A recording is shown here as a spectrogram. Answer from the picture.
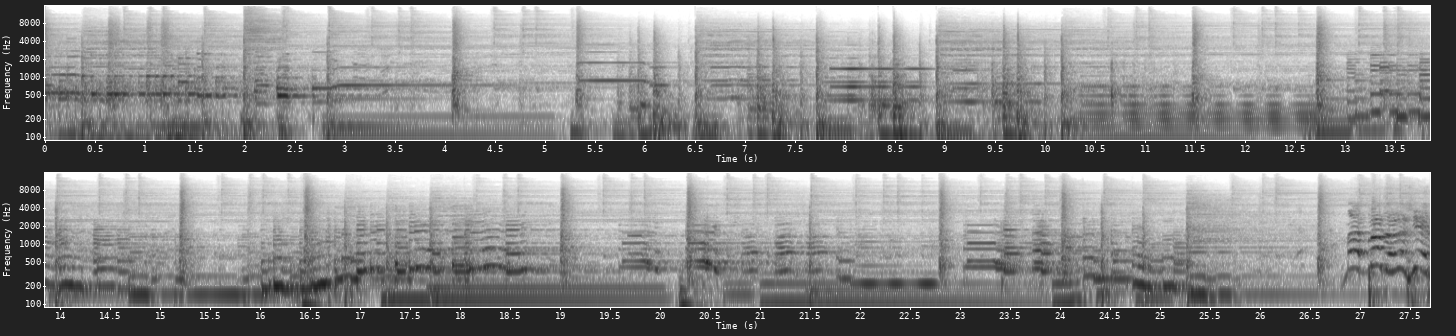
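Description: Live blues band playing an instrumental passage: a Stratocaster-style electric guitar plays lead lines with bent notes over electric bass and a drum kit.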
